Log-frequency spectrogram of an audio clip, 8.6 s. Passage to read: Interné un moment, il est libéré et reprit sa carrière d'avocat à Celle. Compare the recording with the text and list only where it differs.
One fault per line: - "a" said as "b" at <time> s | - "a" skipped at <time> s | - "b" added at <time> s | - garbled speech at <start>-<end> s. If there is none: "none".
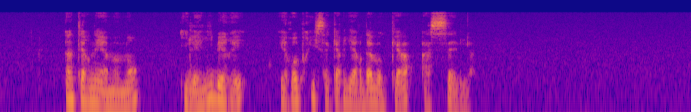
none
